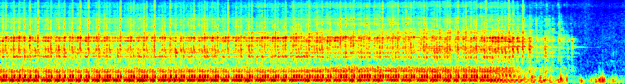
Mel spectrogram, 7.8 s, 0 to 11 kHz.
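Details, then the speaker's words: Suzuki Shogun two-stroke with NPP piston, 1.25 oversize bore, seized again; buzzes evenly at fast idle then cuts out, without the usual seizure knock, so still rideable. "Seize ಆಗಿದ್ರೆ ಹೆಂಗೆ sound ಬರುತ್ತಲ್ಲ ಆ ಥರ sound ಬರ್ತಾಯಿಲ್ಲ ನೋಡಿ."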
